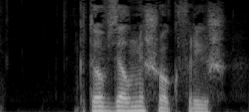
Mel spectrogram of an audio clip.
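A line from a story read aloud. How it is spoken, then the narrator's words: Stern question. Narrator (Russian): строго спросил Вовкин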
